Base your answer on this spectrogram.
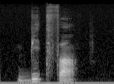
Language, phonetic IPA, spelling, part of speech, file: Polish, [ˈbʲitfa], bitwa, noun, Pl-bitwa.ogg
